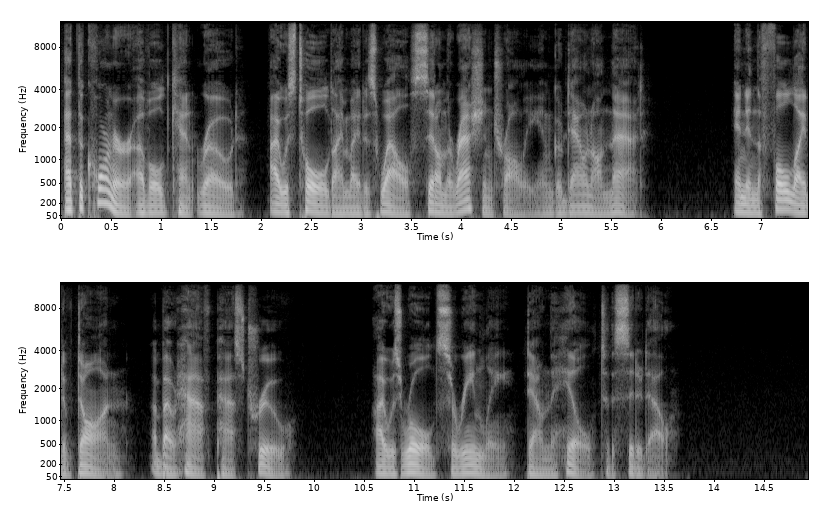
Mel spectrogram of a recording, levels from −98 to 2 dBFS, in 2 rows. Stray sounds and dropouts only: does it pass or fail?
pass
